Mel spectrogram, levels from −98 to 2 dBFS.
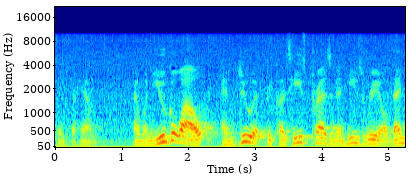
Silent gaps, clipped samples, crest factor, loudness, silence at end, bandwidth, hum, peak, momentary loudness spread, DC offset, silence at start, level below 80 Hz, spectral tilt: none; under 0.1%; 16 dB; -26 LUFS; 0 s; 10.5 kHz; none; -8 dBFS; 17 LU; 1%; 0 s; -54 dBFS; -8 dB/octave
